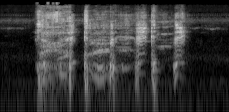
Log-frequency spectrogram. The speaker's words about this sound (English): Over time, her cough grew worse.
